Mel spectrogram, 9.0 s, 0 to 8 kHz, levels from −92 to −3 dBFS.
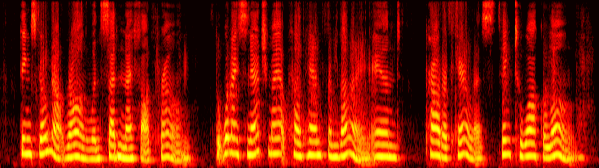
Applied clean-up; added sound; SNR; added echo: neural separator model SepFormer DNS4.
